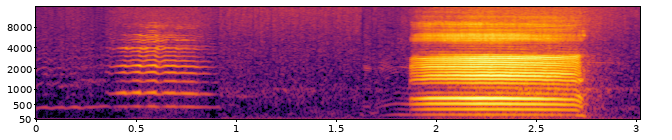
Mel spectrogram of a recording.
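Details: Sheep with three black lambs in Netoniai, Kaunas district, Lithuania, on a September evening: a soft, quavering short bleat, a pause, then a louder, strained bleat lasting nearly a second, in otherwise quiet surroundings.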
